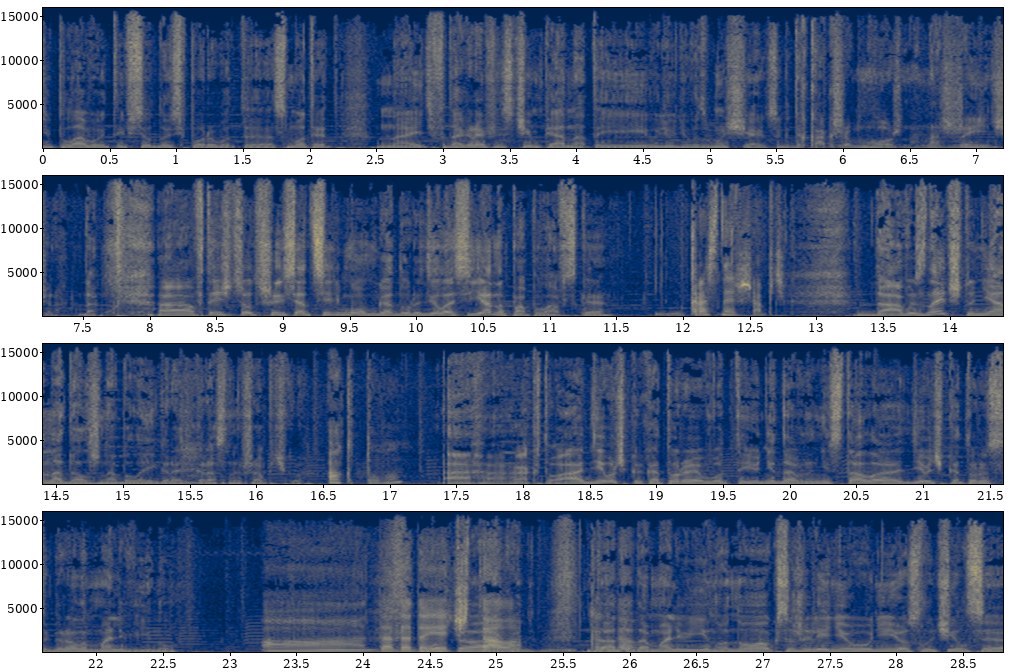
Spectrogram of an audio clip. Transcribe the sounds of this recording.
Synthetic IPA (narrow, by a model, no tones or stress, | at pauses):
ɪplˠavəjʊt̪ɨfsʲod̪osʲɪ̥xpo̞ɾɨvo̞t̪əsmo̞t̪ɾʲɪt̪nəɛtʲɪ̥fət̪ɐɡɾafʲiːsʲt͡ɕɪmʲpʲɪɐnat̪əilʲudʲɪvəzmʊɕːæjʊt̪sɡd̪əka̰kʐɨmo̞ʐnənɐʐɛnʲɕːɪ̰nəxd̪a̰aft̪ɨɕʲːɪ̥so̞t̪ʂɨɪsʲat̪sʲɪdʲmo̞mɡɐd̪urədʲɪlˠasʲjanəpɐplˠafskəjə | kɾasnəjəʂa̰pə̥t͡ɕkə̥d̪avɨznaɪtʲɪ̥ʂt̪o̞nʲɪɐnad̪ɐlˠʐnabɨlˠaɪɡɾatʲkɾasnʊjʊʂapə̥t͡ɕkʊ̰ɐkt̪o | aɦa̰akt̪o̞̰adʲe̞vəʂkəkɐt̪o̞ɾəjəvo̞t̪jɪjonʲɪd̪avnənʲɪst̪alˠədʲevət͡ɕkəkɐt̪o̞ɾɨjəsɨɡɾalˠəmɐlʲvʲinʊ̰ | a | d̪aad̪ajjat͡ɕ̪ɪaalˠədaad̪ad̪amɐlʲvʲinʊno̞ksəʐɨlʲenʲɪjʊːnʲɪjo̞slˠʊt͡ɕilˠsʲə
